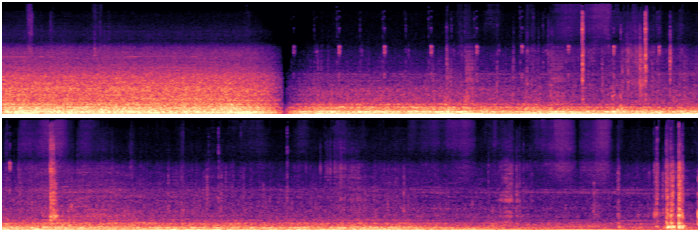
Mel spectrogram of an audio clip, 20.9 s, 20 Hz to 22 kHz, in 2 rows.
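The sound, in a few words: 2012 Suzuki Grand Vitara driving on highway, interior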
